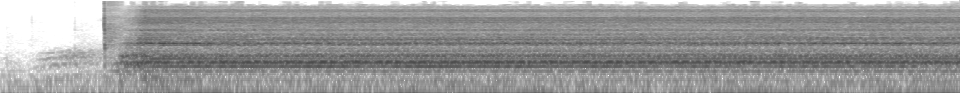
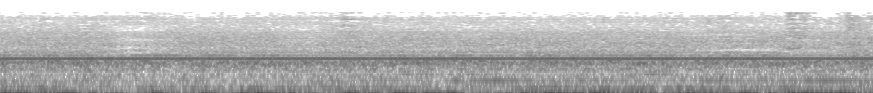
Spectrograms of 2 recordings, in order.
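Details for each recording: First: Shimizu electric water pump with rough-noise complaint: starts, runs about seven seconds with rough gritty whir, then stops; worn motor bearing, replaced to restore quiet running. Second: Shimizu household water pump after repairing its rough, noisy running: smooth, low steady hum with a clean mid tone and no grinding.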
